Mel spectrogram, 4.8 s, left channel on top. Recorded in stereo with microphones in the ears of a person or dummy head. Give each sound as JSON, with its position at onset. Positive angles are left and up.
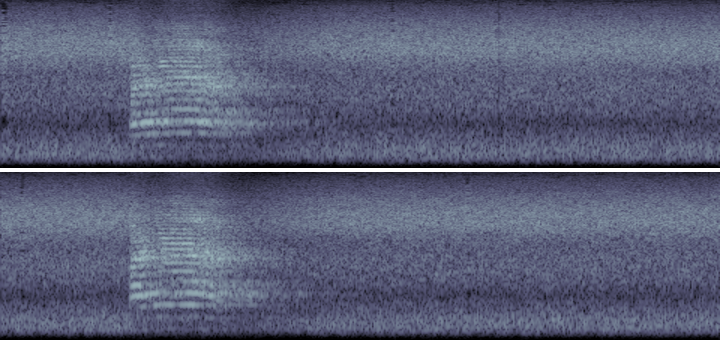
{"t": 0.9, "sound": "a cat meowing", "side_deg": -10, "distance_m": 0.5}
